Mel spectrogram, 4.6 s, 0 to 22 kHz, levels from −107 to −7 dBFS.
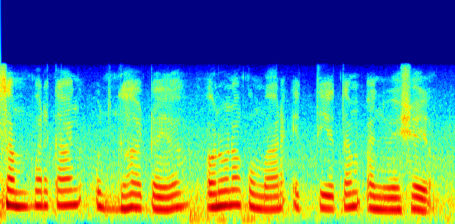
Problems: constant background noise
